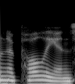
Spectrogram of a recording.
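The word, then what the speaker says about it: Napoleones: There is also Napoleon's again with all the vowels pronounced, a millefeuille pastry stuffed with a sweet milk-based filling.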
